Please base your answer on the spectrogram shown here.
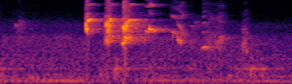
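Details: Two-month-three-week-old pet lovebird chick practising its chirping: a quick burst of three or four harsh, high chirps, then softer fading twitters within under two seconds, with a faint low hum behind.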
